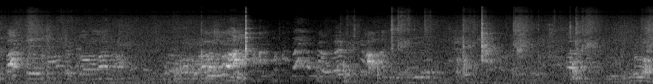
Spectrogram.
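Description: Young people chat and laugh nearby.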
